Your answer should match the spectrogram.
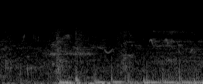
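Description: Faint background music, with low, irregular thumps from a handheld camera being carried on a walk.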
